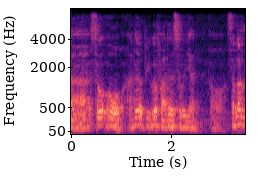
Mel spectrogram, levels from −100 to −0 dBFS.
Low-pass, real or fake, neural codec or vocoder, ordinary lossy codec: 7.2 kHz; fake; codec, 16 kHz, 4 kbps, FunCodec, trained on Chinese and English, 50 frames a second; none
